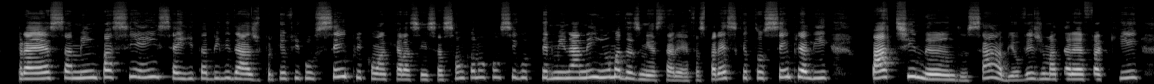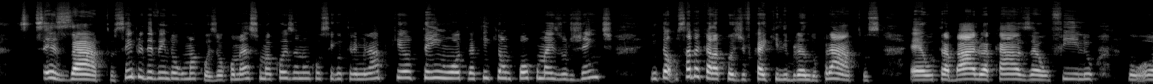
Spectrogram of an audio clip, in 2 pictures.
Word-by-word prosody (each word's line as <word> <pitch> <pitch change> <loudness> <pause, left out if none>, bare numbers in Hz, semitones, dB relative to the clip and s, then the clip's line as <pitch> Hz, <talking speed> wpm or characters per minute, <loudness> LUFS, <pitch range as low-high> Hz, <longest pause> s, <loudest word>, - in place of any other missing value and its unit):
pra 260 0 +5
essa 280 +2 +3
minha 300 +2 0
impaciência, 335 0 -2
irritabilidade, 270 -2 -3
porque 240 +3 -10
eu - - -4
fico 280 -1 -8
sempre 345 +4 -2
com 255 -3 -3
aquela 235 -2 -2
sensação 225 +4 -5
que 300 - -14
eu 315 - -3
não 320 - -5
consigo 320 -1 -7
terminar 295 -1 +1
nenhuma 335 +2 +2
das 280 -5 -3
minhas 210 -3 -2
tarefas. 195 -1 -5
Parece 265 +4 -2
que 300 - -6
eu - - -19
tô 295 -1 -4
sempre 330 +4 +1
ali 295 0 +1 0.4
patinando, 295 - +4
sabe? 250 - -3
Eu 200 - -8
vejo 255 +2 -5
uma 240 -1 -2
tarefa 240 0 +2
aqui 290 +7 -6 0.3
S - - -4
exato! 235 -6 +5
Sempre 345 - -2
devendo 285 -2 -2
alguma 265 0 -4
coisa. 205 -5 -6
Eu 210 - -3
começo 255 +5 -3
uma 250 -1 -4
coisa, 285 +1 -3
eu - - -5
não 275 0 -6
consigo 260 -1 -9
terminar, 250 +3 -3
porque 305 +1 -8
eu 305 0 +1
tenho 300 -1 0
outra 280 -1 +1
aqui 290 +3 -5
que 285 - -11
é - - -1
um 280 - -3
pouco 285 +1 -1
mais 270 -3 -1
urgente. 285 +10 -4 0.4
Então, 265 +4 +1
sabe 365 +1 +3
aquela 275 -7 +5
coisa 240 -2 0
de 230 - -7
ficar 240 +2 +4
equilibrando 225 -3 -1
pratos? 210 -8 +1 0.3
É 210 0 +6
o 215 +1 0
trabalho, 235 +2 +7
a - - +5
casa, 235 -1 +1
é 220 - +3
o 205 -1 -4
filho, 245 +1 -7 0.3
o 430 - -2
265 Hz, 200 wpm, -23 LUFS, 235-295 Hz, 0.4 s, trabalho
